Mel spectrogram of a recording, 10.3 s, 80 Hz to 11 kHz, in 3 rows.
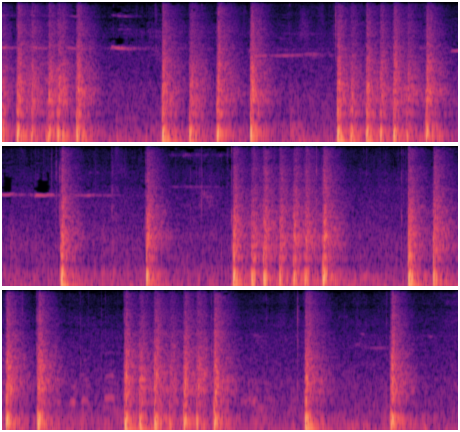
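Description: Military field drum beating a marching cadence: short rolls and single strokes in groups that repeat about every 1.3 seconds.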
